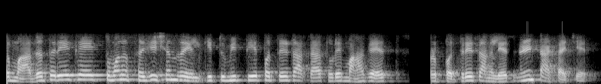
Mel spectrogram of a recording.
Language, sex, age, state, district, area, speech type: Marathi, male, 60+, Maharashtra, Raigad, rural, conversation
